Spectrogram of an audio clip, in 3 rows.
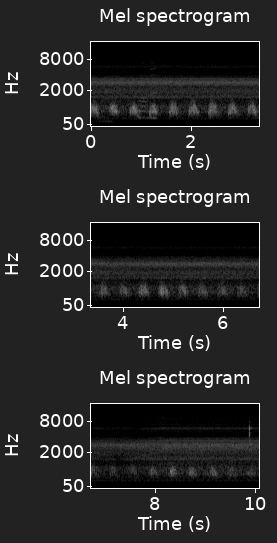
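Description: Fetal heartbeat at 15 weeks through a Sonoline B pocket fetal Doppler's speaker: a rapid, regular pulse at about two and a half beats a second (around 145 beats a minute) over a steady hiss. The beats grow fainter for a couple of seconds past the middle, then come back.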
